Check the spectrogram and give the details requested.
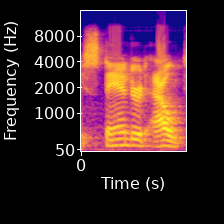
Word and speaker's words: stdout: a specific name it's called STD o UT standard out is is how it's pronounced but it's st dou T so the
